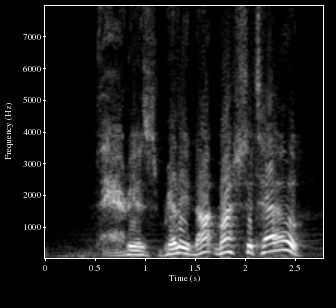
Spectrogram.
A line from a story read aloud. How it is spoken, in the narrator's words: cried Dorian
